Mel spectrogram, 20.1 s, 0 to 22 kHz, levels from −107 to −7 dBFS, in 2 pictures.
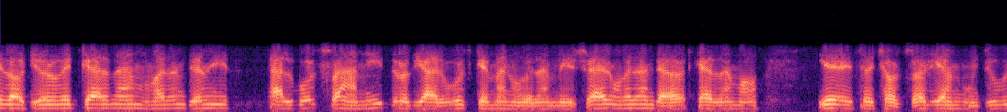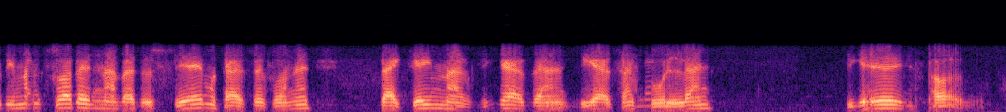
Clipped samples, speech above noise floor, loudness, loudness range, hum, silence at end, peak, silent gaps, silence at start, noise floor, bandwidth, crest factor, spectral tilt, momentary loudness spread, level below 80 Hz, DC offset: under 0.1%; 49 dB; -25 LUFS; 2 LU; none; 0.45 s; -6 dBFS; none; 0 s; -73 dBFS; 4.3 kHz; 18 dB; -11 dB/octave; 9 LU; -56 dBFS; under 0.1%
